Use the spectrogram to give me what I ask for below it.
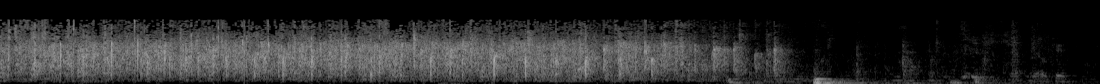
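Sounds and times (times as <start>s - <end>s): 
audience applause for the performers of a stage play: 0.0s - 8.1s.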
